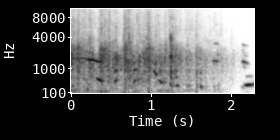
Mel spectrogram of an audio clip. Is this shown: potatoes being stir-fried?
no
